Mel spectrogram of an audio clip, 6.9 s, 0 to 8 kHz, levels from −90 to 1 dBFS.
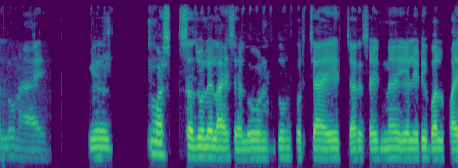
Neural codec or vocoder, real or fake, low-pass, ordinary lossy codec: none; real; 7.2 kHz; none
